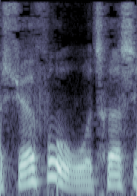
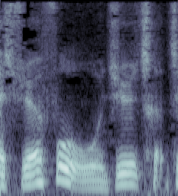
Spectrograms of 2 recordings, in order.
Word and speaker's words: 学富五车: 在成语中，车指的是书，而非具体的交通工具或机械，因此正确的读音呢，应该是车。虽然古音中车有时候读作车，尤其是在象棋术语，但在学富五车这个成语里面应该读作车。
